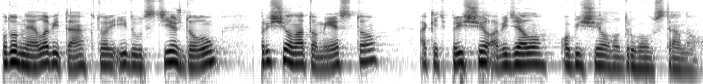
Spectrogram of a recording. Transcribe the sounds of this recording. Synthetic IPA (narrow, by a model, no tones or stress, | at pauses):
pɔd̪ɔbɲɛaajlɛʋit̪akt̪ɔɾḭːʔid̪uːt͡scɪɛʒd̪ɔlupɾiʃɪɛlnat̪ɔmɪɛst̪ɔ | ʔa̰kɛcpɾiʃɪɛlʔa̰ʋiɟɛlʔɔbiʃɪɛlɦɔd̪ɾuɦɔʊst̪ɾanɔʊ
